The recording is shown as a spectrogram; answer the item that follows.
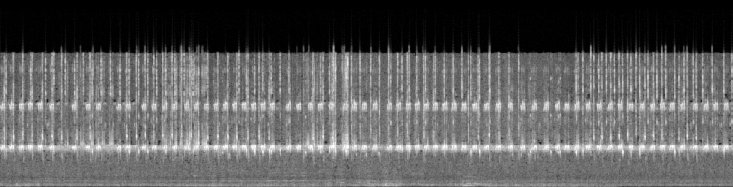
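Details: Rapid high ticking pulses from grasshoppers run over a shrill steady tone in a flowery meadow. The pulsing is fast and even, and faint low murmurs surface briefly near the middle.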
